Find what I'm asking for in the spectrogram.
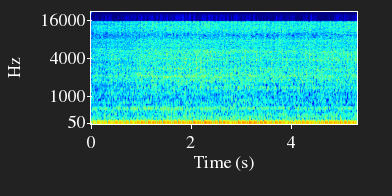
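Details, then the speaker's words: Suzuki GSX250R fuel-injected bike after FI light repair, light gone, low fuel: engine idles with a steady, even low thrum, no misses or knocks, no fuel leaks; running clean and healthy. "sounds good sounds good going to let it run for a minute make sure I don't see any dripping down from the bike"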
